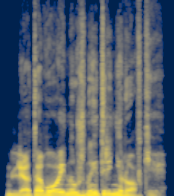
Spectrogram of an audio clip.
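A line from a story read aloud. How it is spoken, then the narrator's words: Snorted. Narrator (Russian): хмыкнул Митрокол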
